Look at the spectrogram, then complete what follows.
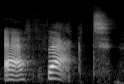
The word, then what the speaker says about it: affect: And when you have a feeling, this is an effect. An effect. BTW. Effect with A is pronounced with the schwa sound at the beginning of the word.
